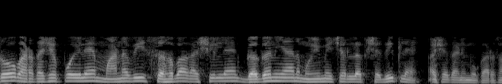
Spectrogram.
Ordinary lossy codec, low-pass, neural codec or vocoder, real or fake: none; 3.6 kHz; none; real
